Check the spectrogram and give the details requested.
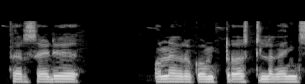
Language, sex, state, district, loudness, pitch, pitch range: Bengali, male, West Bengal, Malda, -14 LUFS, 125 Hz, 125-130 Hz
